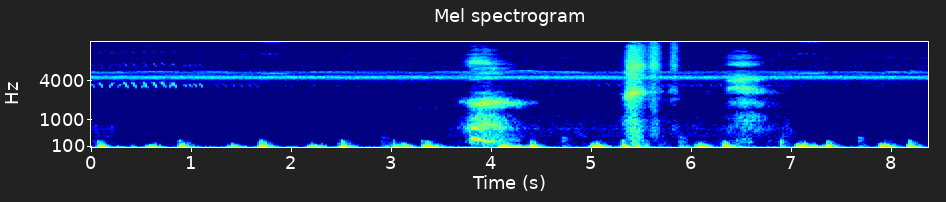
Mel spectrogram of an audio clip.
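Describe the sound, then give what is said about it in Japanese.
A steady heartbeat thumps in soft paired beats throughout, low and muffled, with a few brief breathy rustles partway through and a faint constant hiss in the background. “心臓の音、聞こえるかな？あ、本当に聞こえるんだ。”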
